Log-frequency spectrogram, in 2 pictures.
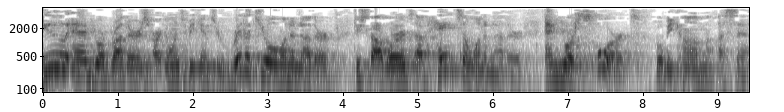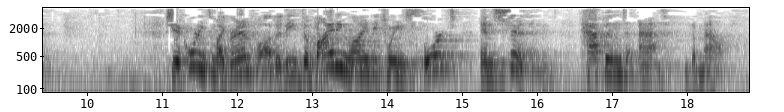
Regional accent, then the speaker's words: Texas, United States; Well, as many of you may know, I grew up in West Texas with two brothers.

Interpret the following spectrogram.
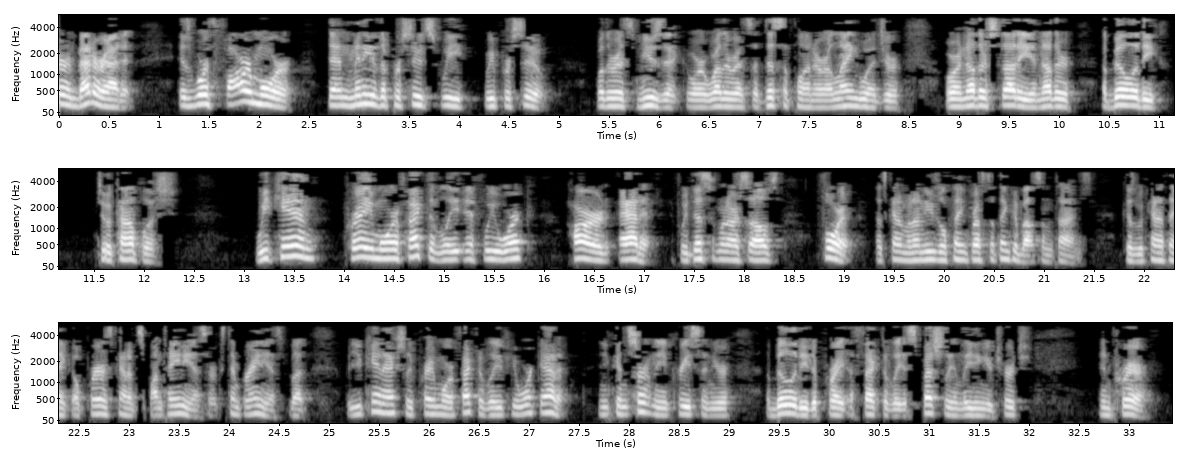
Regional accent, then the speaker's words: Indiana, United States; I grew up in Indiana.

